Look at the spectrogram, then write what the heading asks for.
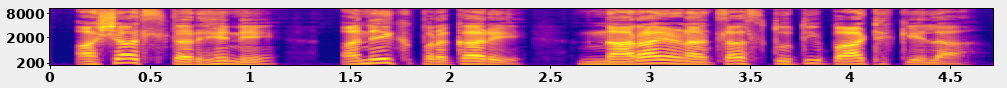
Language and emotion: Marathi, neutral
